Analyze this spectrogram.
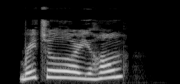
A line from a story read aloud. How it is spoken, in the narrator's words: I shouted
